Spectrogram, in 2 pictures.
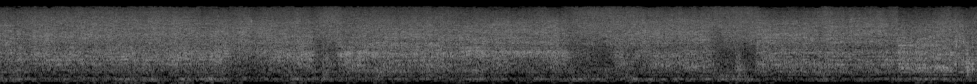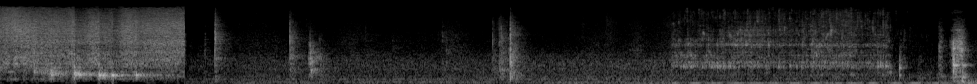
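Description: Water spraying steadily onto a vacuum cleaner's plastic dust bin and filter as they are rinsed, cutting off suddenly about twelve seconds in. A few light knocks follow, then a kitchen tap runs into a metal colander near the end.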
